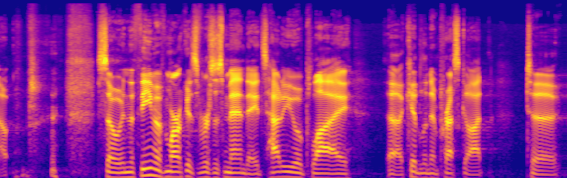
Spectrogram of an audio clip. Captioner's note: laugh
